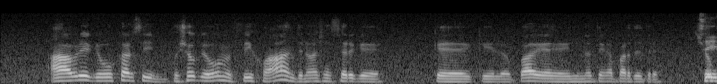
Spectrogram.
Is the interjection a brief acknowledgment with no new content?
Yes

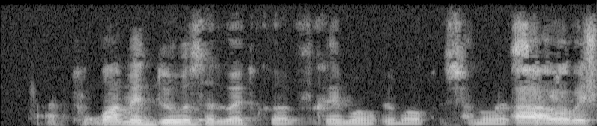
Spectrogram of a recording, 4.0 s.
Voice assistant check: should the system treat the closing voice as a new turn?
Yes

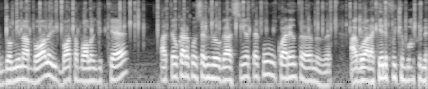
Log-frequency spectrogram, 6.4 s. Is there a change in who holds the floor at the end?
No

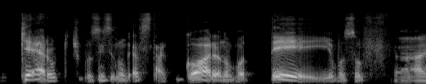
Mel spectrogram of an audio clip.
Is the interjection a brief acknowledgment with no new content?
Yes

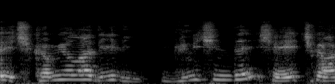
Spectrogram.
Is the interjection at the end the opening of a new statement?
No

